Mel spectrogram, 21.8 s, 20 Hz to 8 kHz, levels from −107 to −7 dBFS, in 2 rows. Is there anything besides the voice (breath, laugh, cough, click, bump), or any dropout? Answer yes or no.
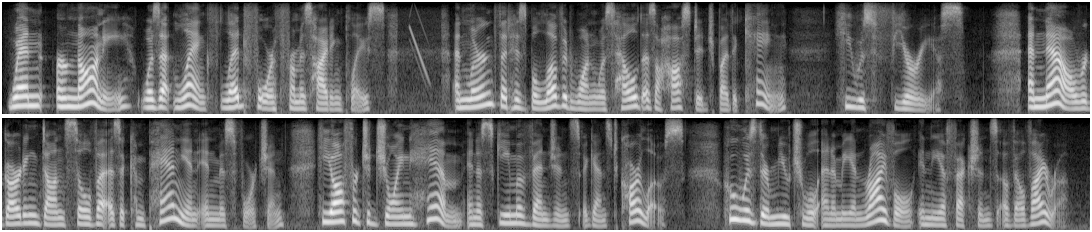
yes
